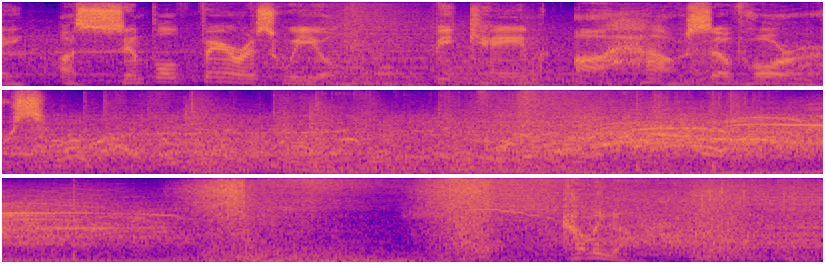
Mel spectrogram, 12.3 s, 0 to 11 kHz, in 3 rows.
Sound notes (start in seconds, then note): 6.5 screams; 9.3 logo squishes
